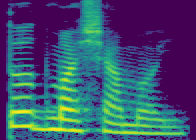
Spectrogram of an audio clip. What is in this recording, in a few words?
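"тӧдмасямӧй", Komi, female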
